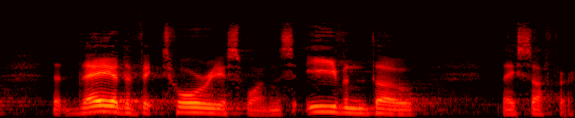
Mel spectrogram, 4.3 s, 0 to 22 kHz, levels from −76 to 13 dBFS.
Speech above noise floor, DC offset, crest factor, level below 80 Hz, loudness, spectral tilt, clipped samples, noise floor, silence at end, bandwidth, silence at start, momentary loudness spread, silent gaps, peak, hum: 28 dB; under 0.1%; 22 dB; -76 dBFS; -32 LUFS; -4.5 dB/octave; under 0.1%; -60 dBFS; 0 s; 13.5 kHz; 0 s; 16 LU; none; -10 dBFS; none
